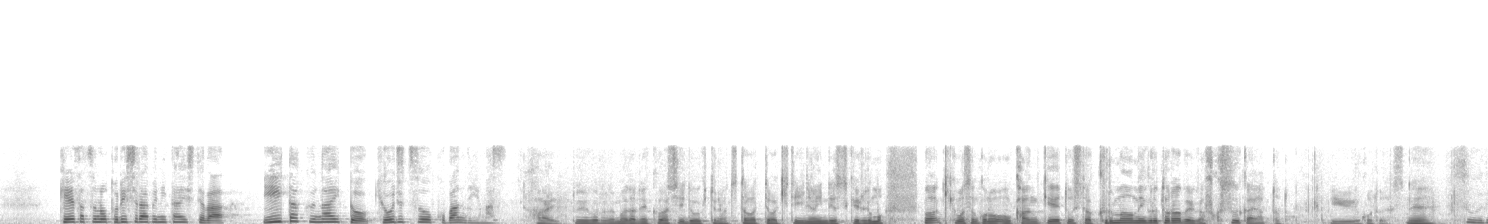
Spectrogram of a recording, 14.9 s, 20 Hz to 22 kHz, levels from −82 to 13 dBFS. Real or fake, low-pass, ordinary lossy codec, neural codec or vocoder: fake; none; none; codec, 16 kHz, 8 kbps, FunCodec, trained on Chinese and English, 25 frames a second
